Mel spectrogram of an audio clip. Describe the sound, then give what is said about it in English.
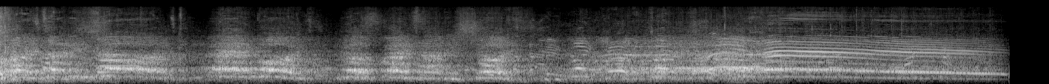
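A large crowd of Wolves football fans in the South Bank stand sings a chant aimed at Ben White, voices loud and rhythmic, swelling into a sustained drawn-out note near the end before cutting off abruptly. “Should we talk about the other song that got sang by the South Bank last night, which I found rather funny?”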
